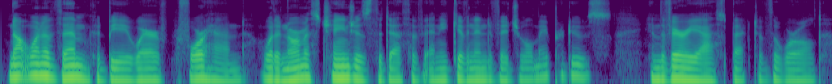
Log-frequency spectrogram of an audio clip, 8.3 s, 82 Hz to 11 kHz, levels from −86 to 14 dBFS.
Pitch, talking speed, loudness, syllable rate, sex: 105 Hz, 190 wpm, -18 LUFS, 5.8 syllables/s, male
